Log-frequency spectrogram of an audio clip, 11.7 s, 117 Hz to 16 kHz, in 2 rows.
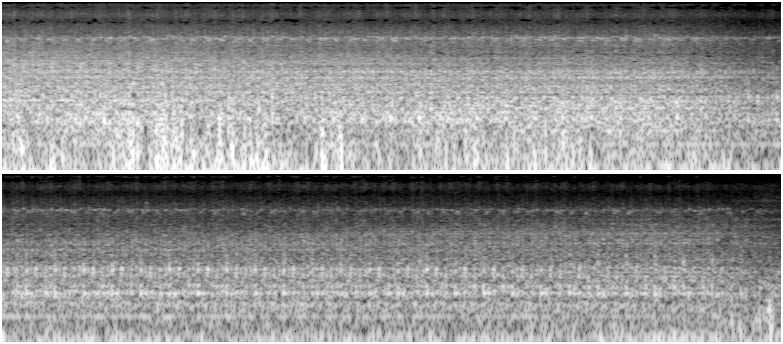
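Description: Scania S450 truck's 13-litre six-cylinder diesel idling steadily, with gusts of wind on the microphone in the first few seconds.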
